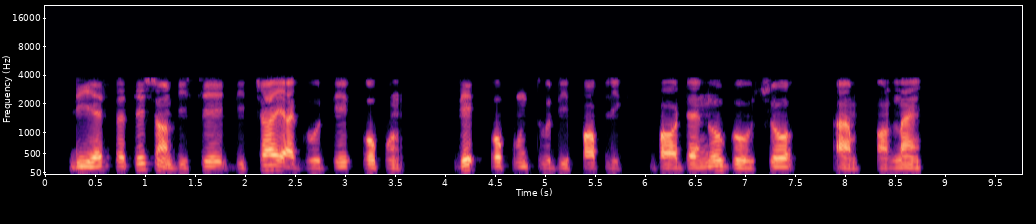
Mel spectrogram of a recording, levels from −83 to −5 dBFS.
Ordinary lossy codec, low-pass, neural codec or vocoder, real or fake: Opus, 64 kbps; 3.6 kHz; none; real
